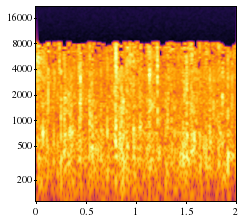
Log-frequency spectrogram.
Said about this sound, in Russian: И, значит, я вместе со всеми бежал и слышал этот цоканье копыт. Казацкие сотни, которые разгоняли толпу.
